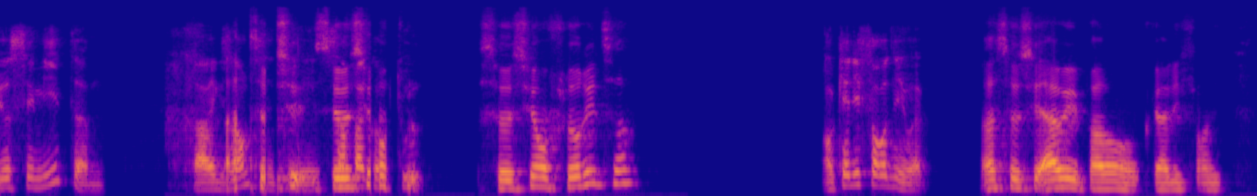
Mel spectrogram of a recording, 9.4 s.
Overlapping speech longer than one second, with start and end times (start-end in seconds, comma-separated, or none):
1.7-3.1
